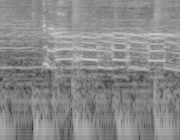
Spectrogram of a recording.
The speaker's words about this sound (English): And what do most people do? They scream. APG syndrome. Like this guy.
